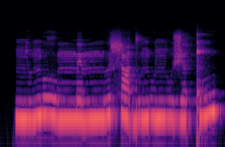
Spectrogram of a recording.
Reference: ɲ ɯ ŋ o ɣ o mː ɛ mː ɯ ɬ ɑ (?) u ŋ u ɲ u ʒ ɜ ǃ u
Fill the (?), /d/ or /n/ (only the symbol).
d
